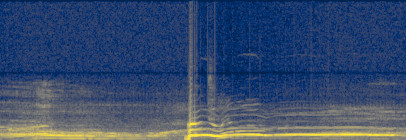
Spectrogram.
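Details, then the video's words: Pet dog howling along with family in the evening, set off by videos: a long, sustained, wavering tonal howl that briefly dips then rises and holds steady, with overlapping howling voices. "Harley and family having a evening howl session."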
